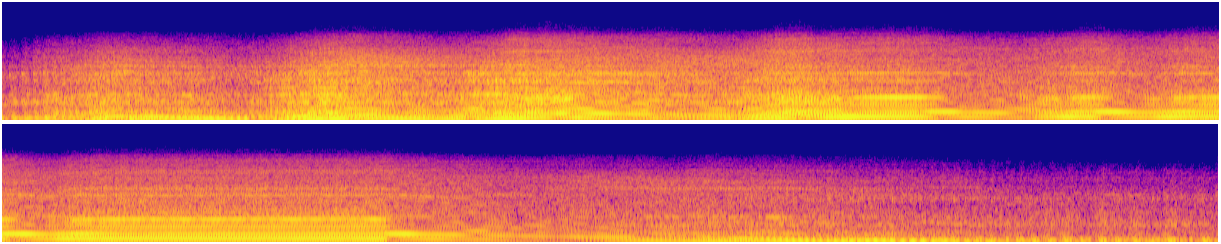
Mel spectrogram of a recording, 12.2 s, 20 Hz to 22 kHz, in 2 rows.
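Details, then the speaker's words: Yamaha Jupiter MX 135, 2011, 11 years of use, all original: revved through several blips, pitch rising and falling smoothly with no knocks or rattles; engine sounds healthy. "Masih oke guys suaranya ya. Kalau menurut saya ya."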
